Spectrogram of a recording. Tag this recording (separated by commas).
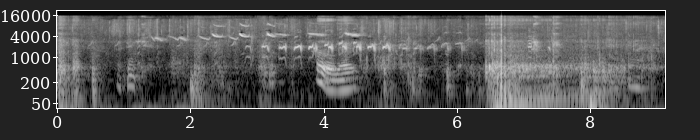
pheasant crowing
